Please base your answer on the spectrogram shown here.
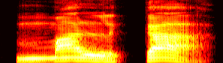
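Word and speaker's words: מַלְכָּה: Mais um exemplo aqui com a palavra malká. Malká. Olha aqui o Shivá debaixo do lamed e eu não estou pronunciando ele também porque ele está sendo precedido agora pelo patar.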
